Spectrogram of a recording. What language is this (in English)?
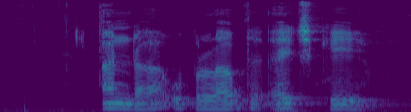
Maithili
